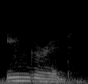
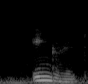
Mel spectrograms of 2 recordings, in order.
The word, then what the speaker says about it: Ingrid: If you can't roll your R's, that's fine. You know, it doesn't come easy, especially when you don't speak a language where you do not roll your R's. It takes time to learn.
